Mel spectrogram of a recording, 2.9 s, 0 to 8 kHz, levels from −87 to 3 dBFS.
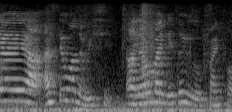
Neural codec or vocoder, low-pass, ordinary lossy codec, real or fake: none; 7.2 kHz; MP3, 48 kbps; real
